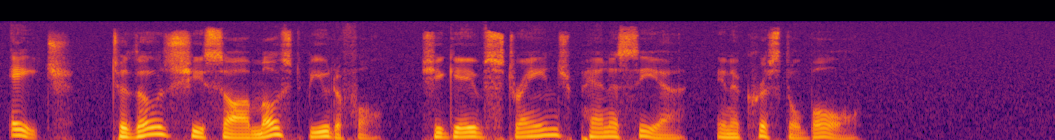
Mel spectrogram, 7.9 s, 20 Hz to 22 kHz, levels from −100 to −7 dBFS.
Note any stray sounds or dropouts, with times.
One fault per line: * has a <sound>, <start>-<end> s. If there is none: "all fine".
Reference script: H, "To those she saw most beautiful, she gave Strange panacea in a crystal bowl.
all fine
